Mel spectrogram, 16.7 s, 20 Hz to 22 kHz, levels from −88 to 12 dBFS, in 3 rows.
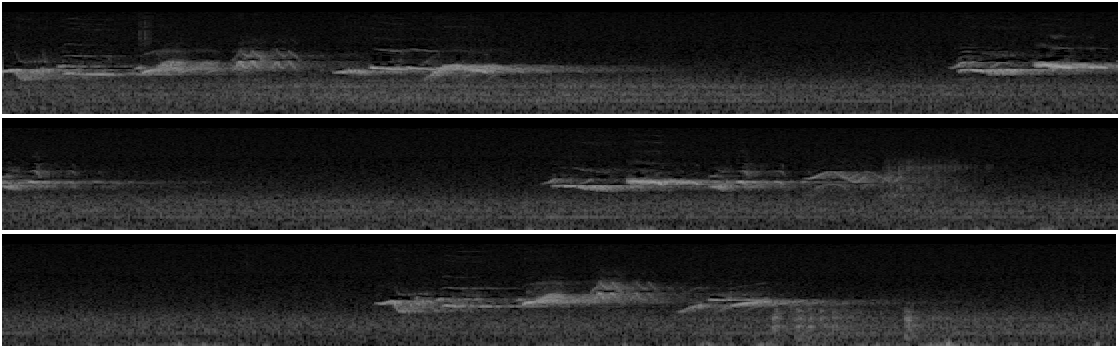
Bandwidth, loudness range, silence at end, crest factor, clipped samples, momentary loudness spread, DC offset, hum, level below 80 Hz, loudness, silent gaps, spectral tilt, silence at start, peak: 16 kHz; 9 LU; 0 s; 20 dB; under 0.1%; 24 LU; under 0.1%; none; -64 dBFS; -34 LUFS; none; -1.5 dB/octave; 0 s; -20 dBFS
